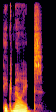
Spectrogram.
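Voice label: "ignite", British English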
